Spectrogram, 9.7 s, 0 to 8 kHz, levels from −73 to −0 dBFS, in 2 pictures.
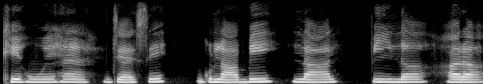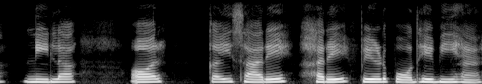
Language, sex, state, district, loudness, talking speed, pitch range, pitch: Hindi, female, Delhi, New Delhi, -14 LUFS, 100 wpm, 240-260 Hz, 250 Hz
